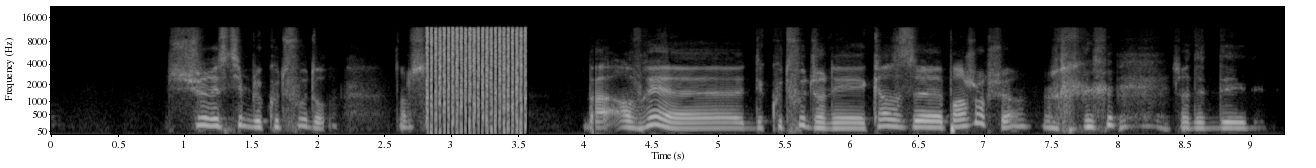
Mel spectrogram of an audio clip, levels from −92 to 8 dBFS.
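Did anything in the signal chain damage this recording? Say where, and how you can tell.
Yes. Between 2.81 and 3.58 s the speech gives way to loud, chattering static, a classic compressed stream played as audio at the playback link. An AC-3 bitstream on the digital output got treated as plain PCM instead of being decoded. You can hear it as a 31.25 Hz stutter, with roughly 9.3 ms bursts of noise-like data followed by silent padding each frame. That burst length fits a 448 kbps AC-3 stream.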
